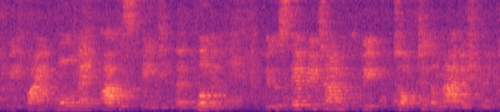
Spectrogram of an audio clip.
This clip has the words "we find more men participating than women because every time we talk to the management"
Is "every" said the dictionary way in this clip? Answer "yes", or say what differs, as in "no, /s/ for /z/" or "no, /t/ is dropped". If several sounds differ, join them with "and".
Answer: yes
